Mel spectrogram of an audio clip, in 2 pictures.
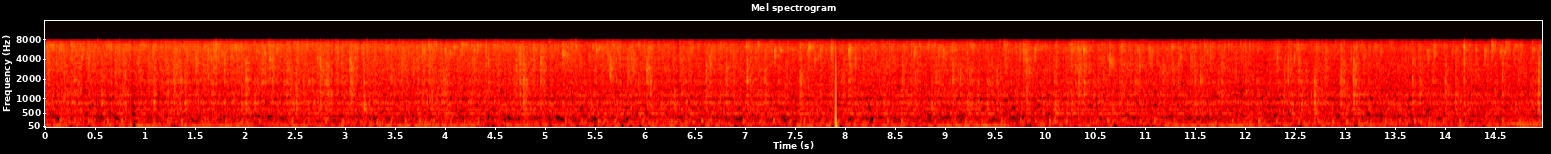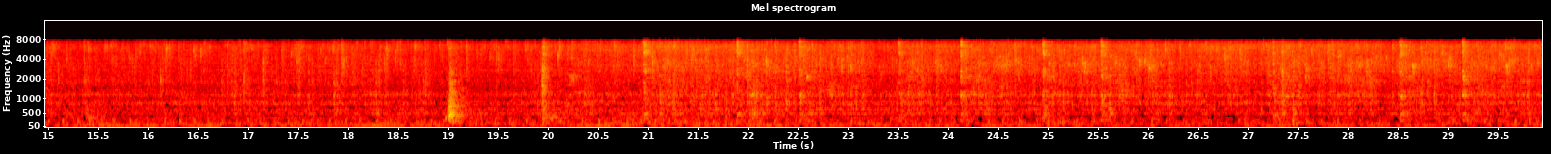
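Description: Pointed gourd (parwal) and potato pieces sizzling in hot oil in a kadai: a steady hiss with popping crackles. Near the end a metal spatula stirs them, and the crackling gets busier and louder.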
